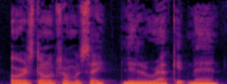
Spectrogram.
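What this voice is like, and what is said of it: Imitates another person's voice. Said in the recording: “That's a beautiful impression. ... Very good impression. ... your skin went slightly more orange when you did it”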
